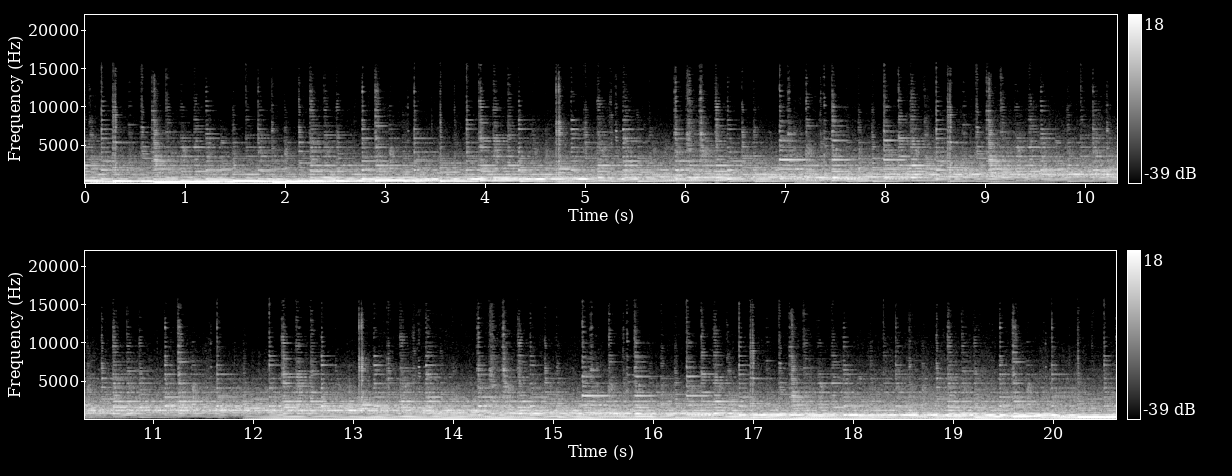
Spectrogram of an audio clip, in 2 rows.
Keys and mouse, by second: 4.4 click, 6.3 click, 7.2 alt+click, 7.7 z, 8.6 click, 10.8 click, 11.3 alt+click, 13.6 right click, 15.5 click, 16.8 click, 17.2 click, 18.3 alt+right click, 19.5 right click.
